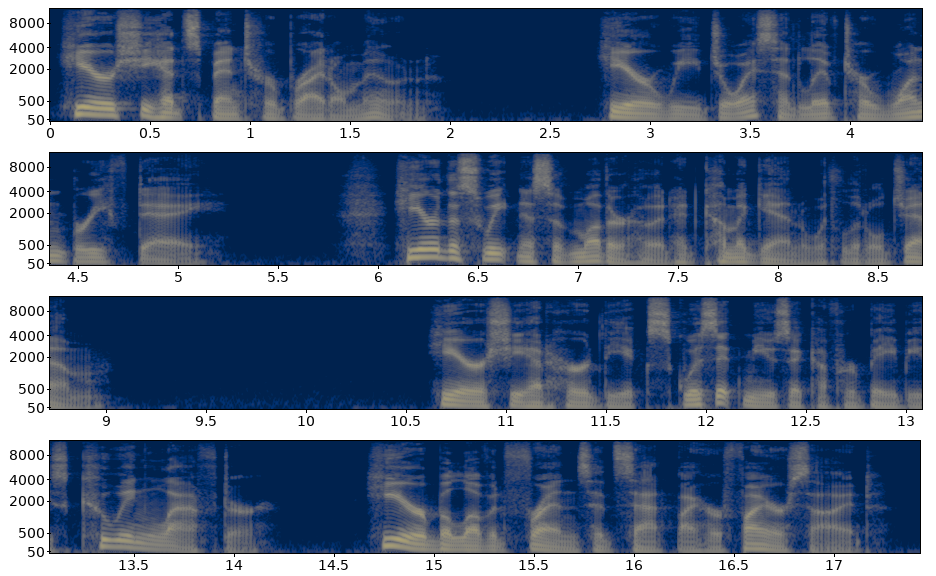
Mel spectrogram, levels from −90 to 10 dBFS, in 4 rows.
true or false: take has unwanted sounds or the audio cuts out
false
